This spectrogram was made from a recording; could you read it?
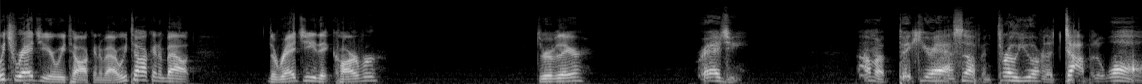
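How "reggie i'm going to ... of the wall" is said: menacing, threatening put-on character voice. Speaker talking about Walking Dead characters, doing his Carver voice. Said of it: "That's my Carver voice".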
